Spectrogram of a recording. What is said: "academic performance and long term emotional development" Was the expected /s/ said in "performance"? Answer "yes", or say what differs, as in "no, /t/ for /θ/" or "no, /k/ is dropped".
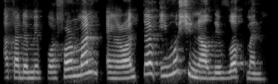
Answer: no, /s/ is dropped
